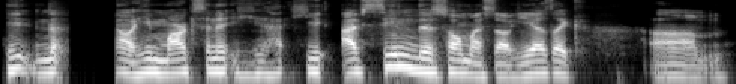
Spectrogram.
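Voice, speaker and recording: A man's voice: mid-range voice, normal speed. A young man calling in, rambling casually with many fillers. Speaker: caller. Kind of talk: casual chat.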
